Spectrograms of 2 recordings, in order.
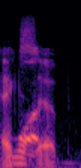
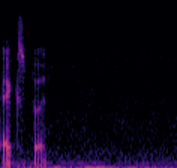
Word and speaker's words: excerpt: Excerpt. I don't know how you pronounce it, but yeah, I'm pretty sure you don't pronounce it expert.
